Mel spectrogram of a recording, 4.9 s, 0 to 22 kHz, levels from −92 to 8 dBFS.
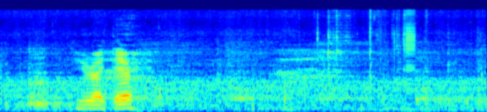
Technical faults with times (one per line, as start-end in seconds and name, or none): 1.49-1.52 lost LE Audio frames
4.08-4.16 lost LE Audio frames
